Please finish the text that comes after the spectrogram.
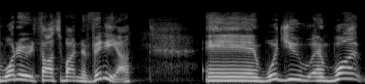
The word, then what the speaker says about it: Nvidia: The correct way to pronounce this company is Nvidia. N like n uh video, right? But I hear Nvidas and all kinds of other crazy things. It is Nvidia.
